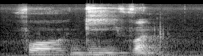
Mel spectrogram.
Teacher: Forgiven has three syllables, and the stress syllable is in gi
